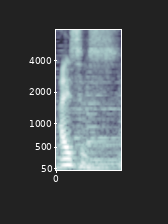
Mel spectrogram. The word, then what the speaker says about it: Issus: The next great confrontation between the two sides took place in 333 BC near the town of Issus, also sometimes pronounced Isis, today in southwestern Turkey near the city of Iskenderun.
